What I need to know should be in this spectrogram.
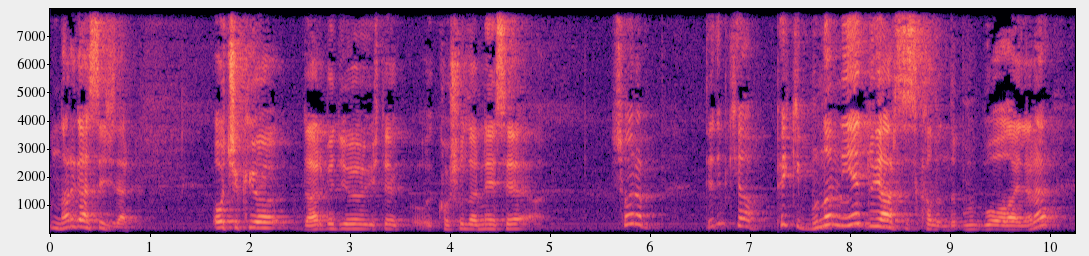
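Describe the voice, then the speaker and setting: With noticeable background noise around him, a man speaks at a fairly slow pace in a high pitch, using very wide pitch swings and long, frequent pauses. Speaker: journalist and commentator. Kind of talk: casual political discussion. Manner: loud at times.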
